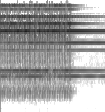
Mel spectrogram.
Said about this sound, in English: And at that point, literally a couple seconds later, after feeling that way, the phone rang.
